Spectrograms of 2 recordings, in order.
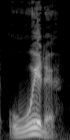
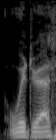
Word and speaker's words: waiter: Alors, moi, je prononce le waiter. Waiter, ça veut dire accent tombé sous premier syllabe là. Waiter. W-A-I-T-E-R.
